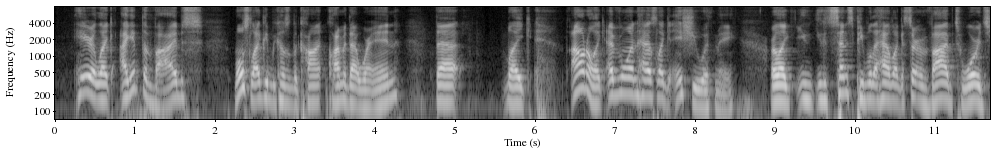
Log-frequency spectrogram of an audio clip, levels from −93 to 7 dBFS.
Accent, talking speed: American, 215 wpm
